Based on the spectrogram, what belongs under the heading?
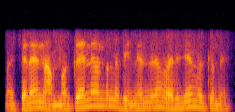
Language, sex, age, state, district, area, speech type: Malayalam, male, 18-30, Kerala, Kottayam, urban, conversation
